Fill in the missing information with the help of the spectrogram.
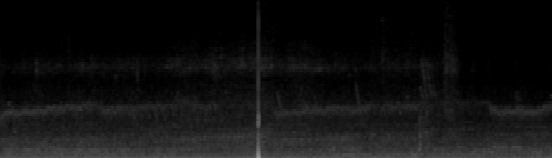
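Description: Outdoor ambience with a steady high-pitched insect drone. A single sharp click sounds about two and a half seconds in.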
